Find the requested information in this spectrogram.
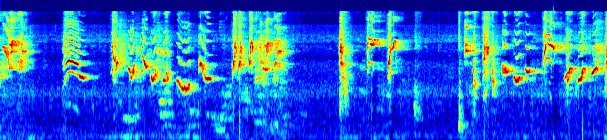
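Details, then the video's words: Greater green leafbird singing a busy song: clusters of bright whistles, slurred notes and rapid chatter arrive in bursts separated by brief silences. "PANCINGAN CUCAK IJO GACOR"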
